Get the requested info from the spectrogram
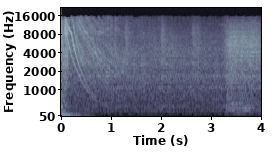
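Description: A falling whoosh as background music ends, then faint street traffic noise by a city bus. Near the end a low engine hum rises.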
